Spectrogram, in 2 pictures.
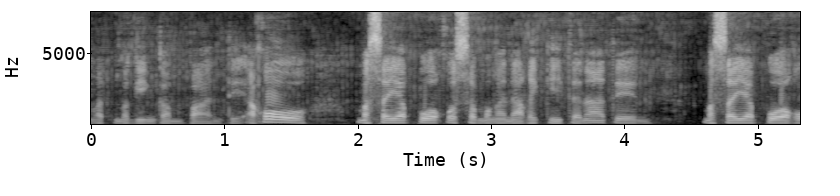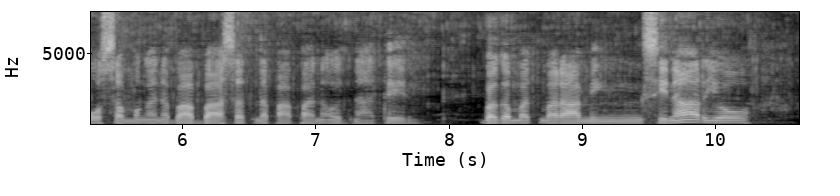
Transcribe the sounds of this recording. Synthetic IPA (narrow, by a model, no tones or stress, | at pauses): ɐt̪̚mɐɡɪŋkɐmpaːnt̪ɛʔɐ̰ko̞ | mɐsɐjapoʔɐko̞sɐmɐŋanɐkɪkiːt̪ɐnaːt̪ɪn | mɐsɐjapoʔɐko̞sɐmɐŋanɐbaːbaːsɐt̪̚nɐpaːpɐnoʔo̞d̪̚naːt̪ɪn | bɐɡɐmɐt̪̚mɐɾaːmɪŋsɛnaːɾjo̞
